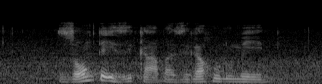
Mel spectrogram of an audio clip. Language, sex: Zulu, male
